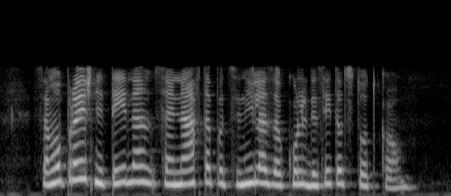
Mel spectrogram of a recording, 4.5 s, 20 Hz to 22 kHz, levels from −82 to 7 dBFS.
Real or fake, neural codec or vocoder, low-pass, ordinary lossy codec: real; none; 5.4 kHz; none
